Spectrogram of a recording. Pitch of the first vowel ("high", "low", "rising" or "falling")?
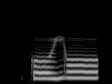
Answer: high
